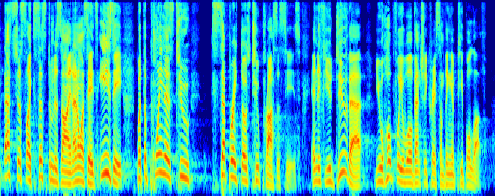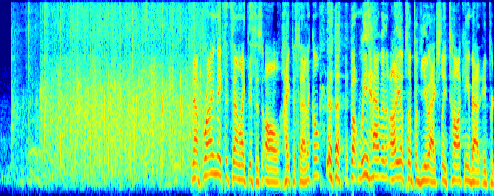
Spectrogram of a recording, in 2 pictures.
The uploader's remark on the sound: Recorded live on stage at the Masters of Scale Summit in San Francisco.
